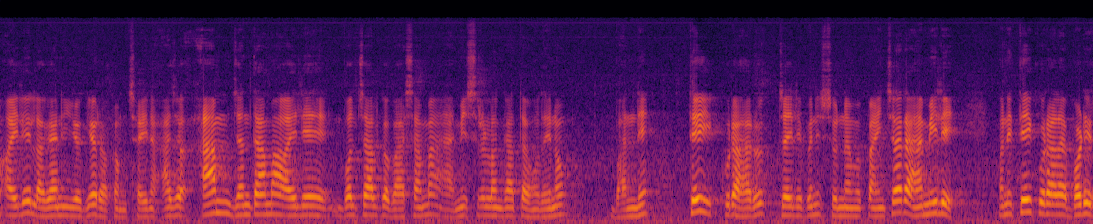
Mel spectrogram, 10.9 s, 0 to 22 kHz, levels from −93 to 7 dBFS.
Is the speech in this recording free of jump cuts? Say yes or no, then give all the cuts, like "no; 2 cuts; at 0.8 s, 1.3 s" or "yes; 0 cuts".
no; 1 cut; at 1.8 s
